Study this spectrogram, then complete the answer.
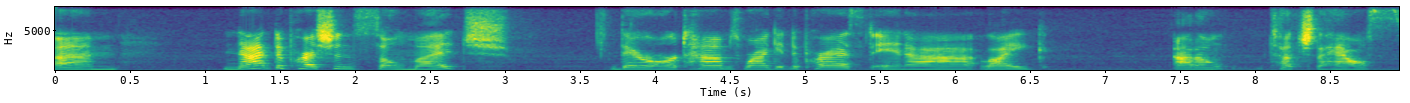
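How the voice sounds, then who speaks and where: A woman speaks at a fairly slow pace with a medium pitch. Her tone is bright and sharp, and her intonation stays fairly even. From Kentucky, Louisville. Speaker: vlogger. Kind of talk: casual Q&A vlog.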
